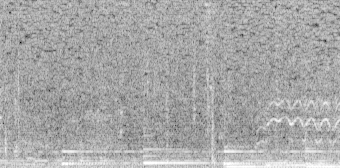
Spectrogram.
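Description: Horse neighing, with a drawn-out whinny rising over a steady low background and faint hoof clip-clops, moderately close.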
